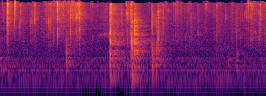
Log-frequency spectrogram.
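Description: Crinkling and rustling of a scrapbook paper pack's packaging and sheets being handled, with a few sharper crackles about halfway through.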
